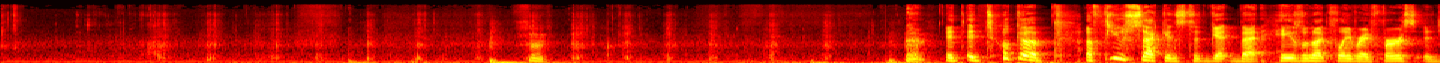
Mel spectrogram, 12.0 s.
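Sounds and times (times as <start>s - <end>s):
person chewing crunchy cookie: 0.0s - 7.9s.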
